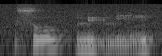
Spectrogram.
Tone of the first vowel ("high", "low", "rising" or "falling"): high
